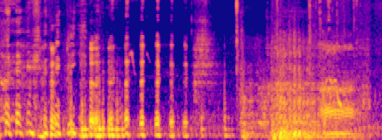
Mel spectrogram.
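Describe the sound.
Old off-road car with age-related wear starting up; a man talks first, then the engine cranks and catches at about three seconds and keeps running with a steady, rough rumble.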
